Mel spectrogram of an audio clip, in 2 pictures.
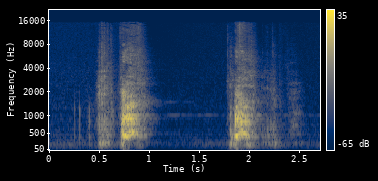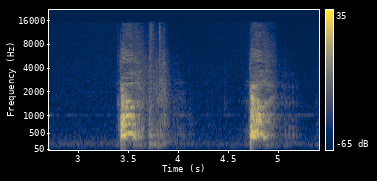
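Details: Excited pet dog barking on seeing a small dog: four sharp, loud single barks, spaced about one to one and a half seconds apart, in a quiet setting.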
